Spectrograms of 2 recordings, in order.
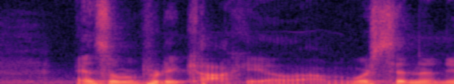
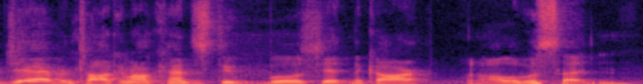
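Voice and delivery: ordinary delivery

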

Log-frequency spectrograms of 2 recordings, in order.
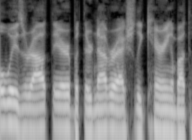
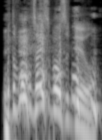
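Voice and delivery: exasperated retort; 11 semitones higher, faster than usual. Retold or imitated.

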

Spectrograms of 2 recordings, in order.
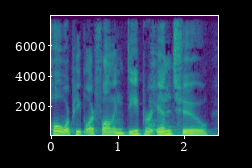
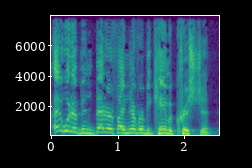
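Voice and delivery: much higher, complaining put-on voice; mock regretful believer, pitched high; whiny inner doubter; 10 semitones higher, 3 dB louder than usual. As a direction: voice the regretful believer's self-pity. Voicing a doubter's inner thought.

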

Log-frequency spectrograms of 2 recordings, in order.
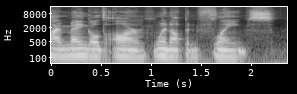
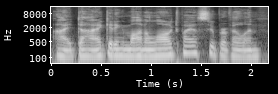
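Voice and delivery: usual speaking voice

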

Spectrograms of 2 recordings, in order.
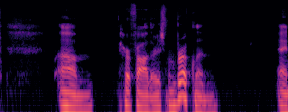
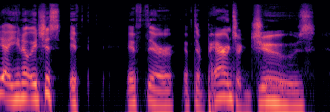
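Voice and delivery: loud, hostile edge on every word; hate monger voice; 5 semitones higher, 5 dB louder than usual. Retold or imitated. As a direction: sound like you secretly resent them. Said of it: "I sound like a hate monger".

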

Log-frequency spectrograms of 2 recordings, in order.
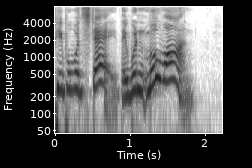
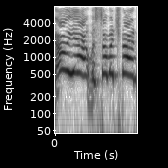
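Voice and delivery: very high, gushing and carefree; giddy childish glee; 14 semitones higher than usual. Acted. Sinners coming back to God, gushing in a very high childish voice. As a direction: gush like a kid who just had a blast. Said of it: "we're like".

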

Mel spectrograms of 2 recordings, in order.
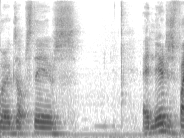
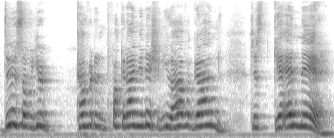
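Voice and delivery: high and loud, pleading at the screen; frustrated yelling; 12 semitones higher, 3 dB louder than usual. Acted. Friend shouting at Upham on the stairs, high frustrated yell. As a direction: yell at him to get up the stairs.

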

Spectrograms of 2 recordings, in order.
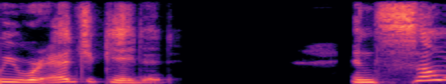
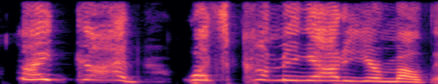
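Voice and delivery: much higher, startled self-questioning; alarmed inner voice; 9 semitones higher than usual. Retold or imitated. Young artist hearing himself pitch big ideas, high and startled. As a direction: react in disbelief to your own words. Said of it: "I go".

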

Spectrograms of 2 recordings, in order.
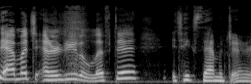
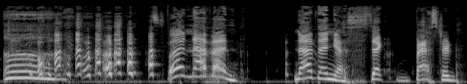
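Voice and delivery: show intro announcer; 4 semitones higher than usual. Acted. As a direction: open the show like a hyped-up announcer.

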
